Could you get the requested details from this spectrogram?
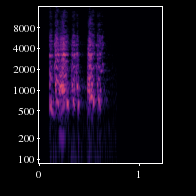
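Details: Turkey (Meleagris gallopavo), gobble.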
